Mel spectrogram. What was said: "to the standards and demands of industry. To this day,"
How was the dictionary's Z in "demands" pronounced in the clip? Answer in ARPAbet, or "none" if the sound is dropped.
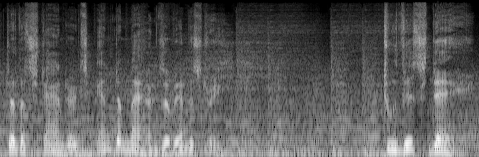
Z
